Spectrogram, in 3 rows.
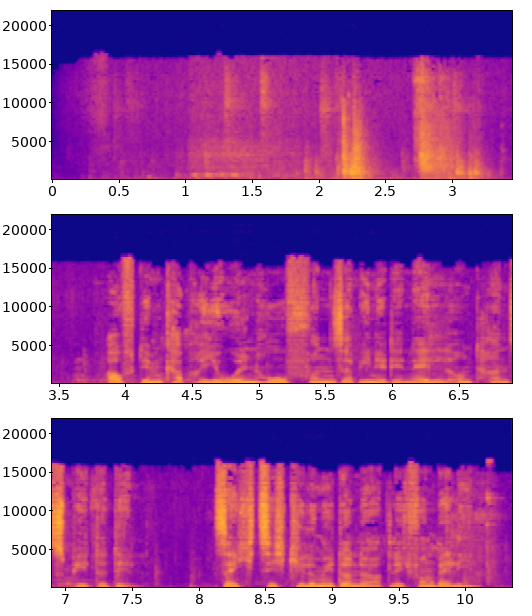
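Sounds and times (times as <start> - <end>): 
faint barnyard rustling: 0.0 - 10.3
dairy goats bleating while being fed oats: 0.9 - 2.0
speech: 3.9 - 10.2.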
